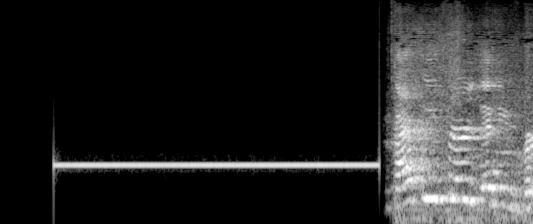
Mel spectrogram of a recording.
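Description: A steady electronic beep at one fixed pitch, starting about half a second in and cutting off abruptly after about two and a half seconds, just before a woman starts speaking.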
